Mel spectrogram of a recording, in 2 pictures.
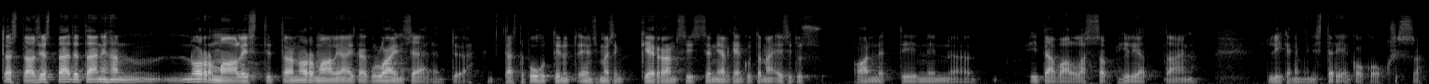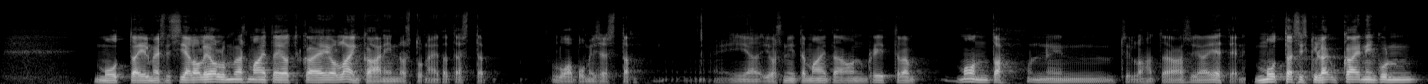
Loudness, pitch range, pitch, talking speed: -25 LUFS, 85-110 Hz, 95 Hz, 125 wpm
